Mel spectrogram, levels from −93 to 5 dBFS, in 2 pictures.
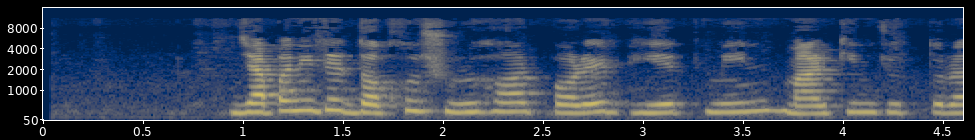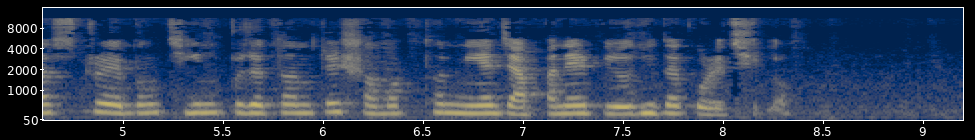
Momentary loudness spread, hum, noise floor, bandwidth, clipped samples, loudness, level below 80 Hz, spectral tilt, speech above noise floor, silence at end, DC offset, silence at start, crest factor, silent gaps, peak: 10 LU; none; -59 dBFS; 11.5 kHz; under 0.1%; -24 LUFS; -72 dBFS; -3 dB/octave; 35 dB; 0.85 s; under 0.1%; 0.95 s; 22 dB; none; -2 dBFS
